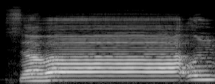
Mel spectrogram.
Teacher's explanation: حرف مدہ کے بعد حمزہ اسی کلمے میں آیا ہوا ہے اس لیے مد متصل کا قاعدہ ہوگا، اس کو تھوڑا کھینچ کر پڑھیں گے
